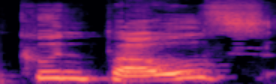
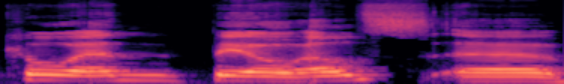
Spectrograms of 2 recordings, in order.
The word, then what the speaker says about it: Koen Pauwels: So in the Belgian Pauwels. pronunciation, Koen Pauwels. When I joined Tuck in 2001, they thought Colin Powell was joining them, so they were very disappointed. So yes, you would, in any other language, you would say Cohen Pauwels, but yes.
